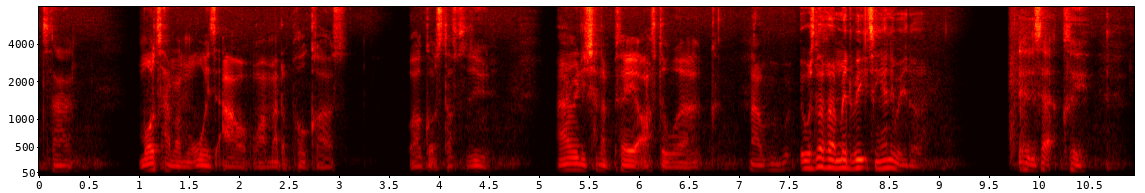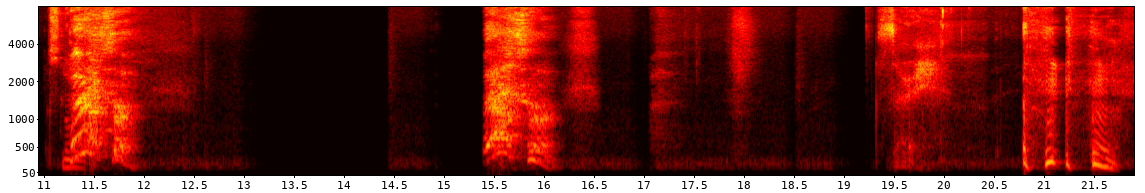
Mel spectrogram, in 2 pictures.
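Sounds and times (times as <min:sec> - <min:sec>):
speech: 0:00.0 - 0:00.4, 0:01.0 - 0:09.0, 0:09.8 - 0:12.0
coughing: 0:11.2 - 0:12.1, 0:15.4 - 0:16.2, 0:20.8 - 0:21.8.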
